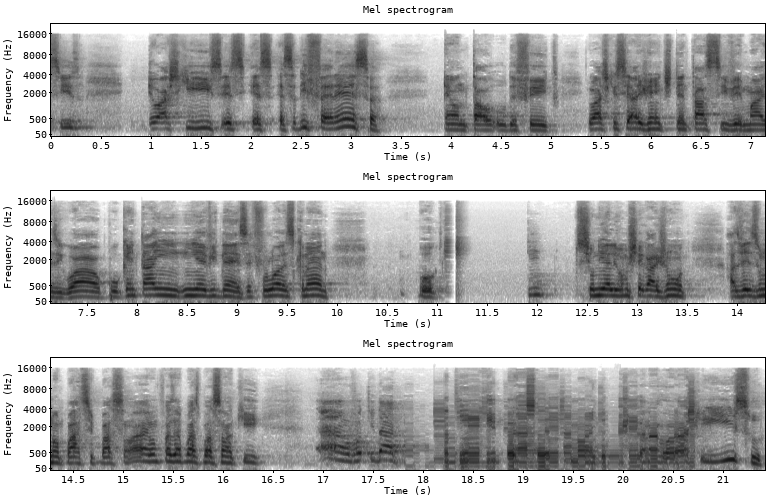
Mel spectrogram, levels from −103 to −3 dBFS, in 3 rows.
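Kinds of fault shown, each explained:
Long network dropout: From 11.09 s to 11.94 s the last sound drags on as a fading buzz, then goes briefly silent. Sound resumes with about 0.6 s missing, likely because no packets arrived for that stretch and the receiver concealed the gap.
Jitter buffer speed-up: The sound runs fast at unchanged pitch, hurried at 10% fast from 12.2 to 13.39 s, and 4% fast from 14.83 to 15.87 s. The receiver trims many short pitch-period pieces to shrink an overfull buffer after the delay dropped.
Robotic sound from repeated short buffers: From 17.83 to 20.8 s the sound turns into a rigid, metallic 100 Hz buzz, likely because audio arrived too seldom and the last 10 ms kept repeating. Most of the real audio there was skipped.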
